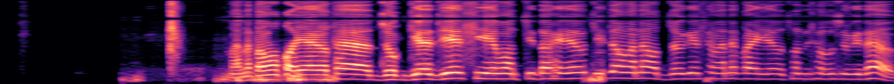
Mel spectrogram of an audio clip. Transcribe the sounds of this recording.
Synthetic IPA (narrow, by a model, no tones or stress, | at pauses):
manɛt̪ɔmɔkɔɦiakɔt̪ʰad͡ʒoɡjɔd͡ʒiesiebɔŋtit̪ɔɦejzawt͡ʃizɔmanɛɔd͡ʒoɡijɔsemanɛpajzabsʰɔnt̪isɔbus̬ubid̪ʱaɦɔ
